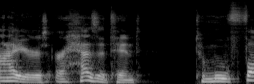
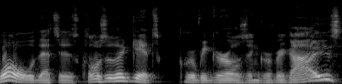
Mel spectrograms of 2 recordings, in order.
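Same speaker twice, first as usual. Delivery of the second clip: put-on on-air radio announcer voice; 5 semitones lower than usual. Reading out monthly listing numbers, then a put-on radio voice. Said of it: "That was my radio voice".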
